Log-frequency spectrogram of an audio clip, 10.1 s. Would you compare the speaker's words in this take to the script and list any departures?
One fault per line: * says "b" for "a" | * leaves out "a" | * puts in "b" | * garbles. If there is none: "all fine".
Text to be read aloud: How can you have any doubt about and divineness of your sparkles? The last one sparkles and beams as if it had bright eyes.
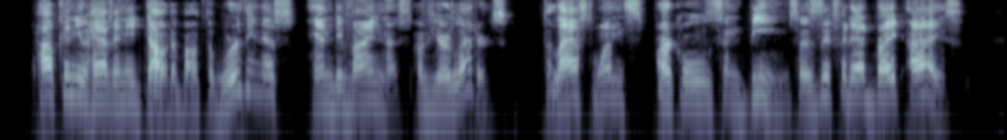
* puts in "the worthiness"
* says "letters" for "sparkles"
